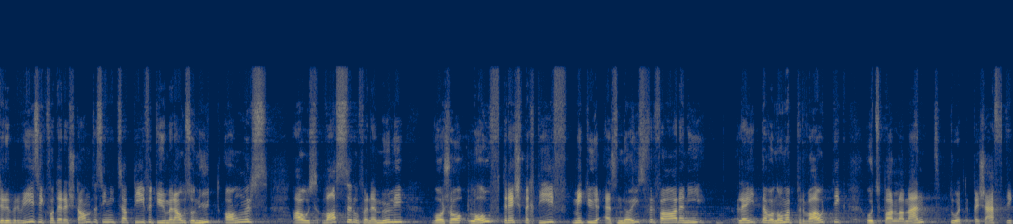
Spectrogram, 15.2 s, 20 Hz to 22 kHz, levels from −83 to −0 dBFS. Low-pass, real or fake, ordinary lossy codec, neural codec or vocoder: 14.4 kHz; real; Opus, 32 kbps; none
